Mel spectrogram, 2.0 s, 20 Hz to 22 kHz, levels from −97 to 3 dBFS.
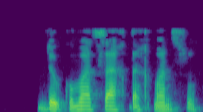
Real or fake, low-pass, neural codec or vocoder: real; 7.2 kHz; none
